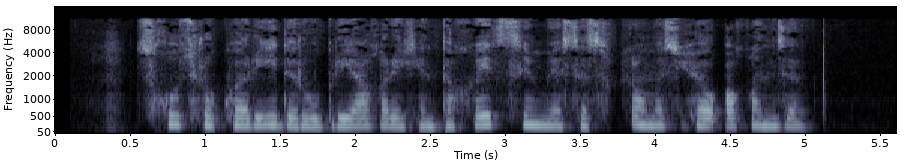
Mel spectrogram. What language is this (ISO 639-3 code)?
abk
